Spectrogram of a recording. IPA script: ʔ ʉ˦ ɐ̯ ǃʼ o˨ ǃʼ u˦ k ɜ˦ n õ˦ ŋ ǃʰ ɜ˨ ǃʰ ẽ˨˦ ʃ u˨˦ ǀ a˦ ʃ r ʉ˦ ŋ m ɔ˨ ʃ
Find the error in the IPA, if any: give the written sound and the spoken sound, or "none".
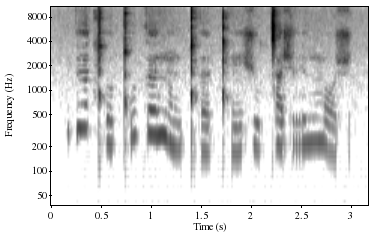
õ˦ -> õ˨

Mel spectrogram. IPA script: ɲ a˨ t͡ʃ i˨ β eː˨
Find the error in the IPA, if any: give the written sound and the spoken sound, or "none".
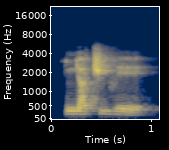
none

